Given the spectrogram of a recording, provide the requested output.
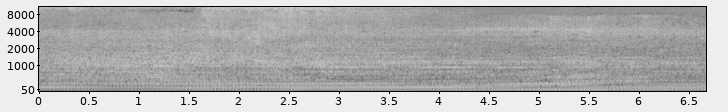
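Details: Wright Stander stand-up mower small single-cylinder engine after carburetor replacement (it previously died unless choked): smooth, even steady drone with no stumbles or surging, running well; tank fuel grommet still leaking.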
